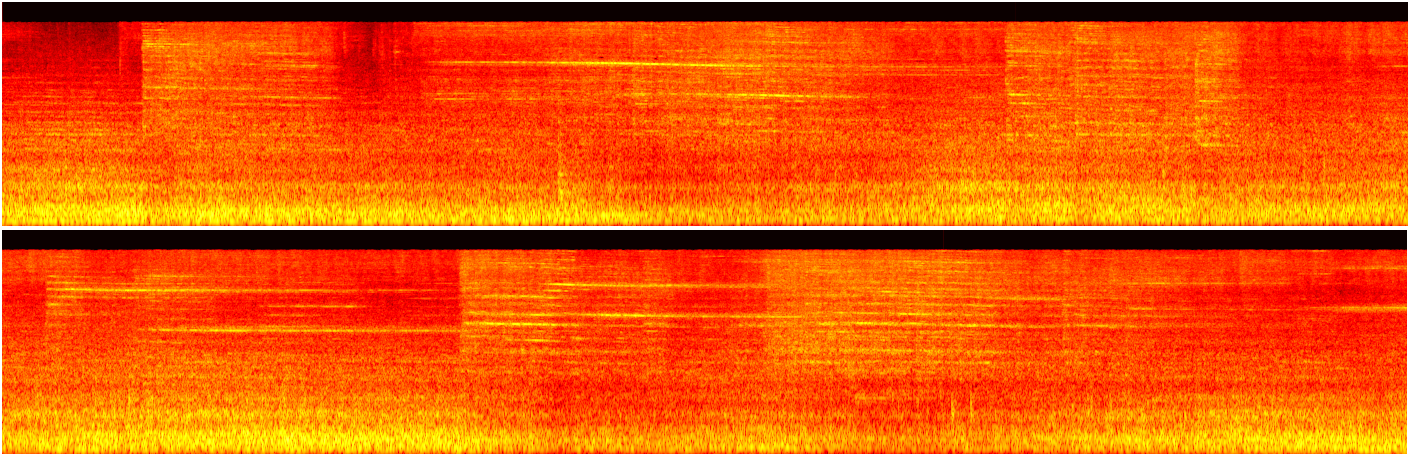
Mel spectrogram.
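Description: Freight cars of a heavy train rolling past: a steady rumble of steel wheels on rail, with thin high-pitched wheel squeals coming and going as the cars take the curve.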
